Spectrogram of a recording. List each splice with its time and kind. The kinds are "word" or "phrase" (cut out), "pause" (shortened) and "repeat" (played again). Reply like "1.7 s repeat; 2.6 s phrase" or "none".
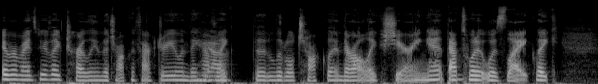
none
